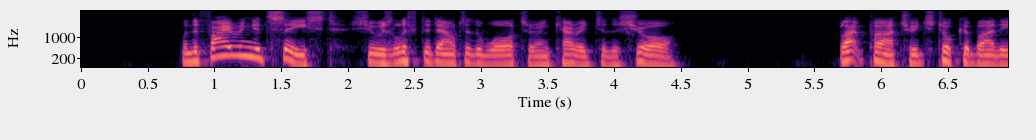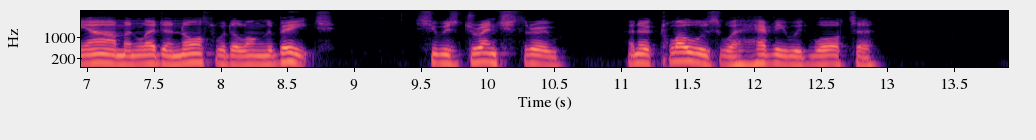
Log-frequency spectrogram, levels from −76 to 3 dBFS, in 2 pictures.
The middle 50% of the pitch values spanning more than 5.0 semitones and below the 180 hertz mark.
No: average, 3.2 semitones; low, 135 Hz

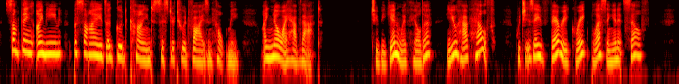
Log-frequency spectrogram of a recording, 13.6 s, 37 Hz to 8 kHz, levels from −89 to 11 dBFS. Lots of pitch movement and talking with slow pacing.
No: wide, 7.3 semitones; average, 155 wpm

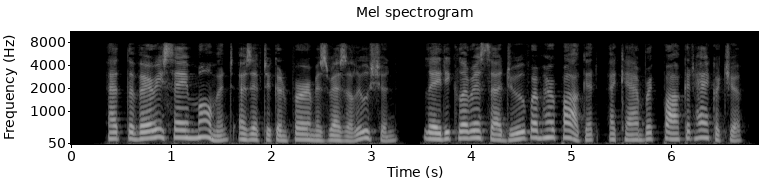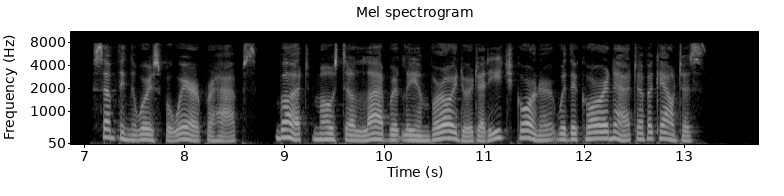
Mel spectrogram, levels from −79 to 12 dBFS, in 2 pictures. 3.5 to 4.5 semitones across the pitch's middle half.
No: average, 5.1 semitones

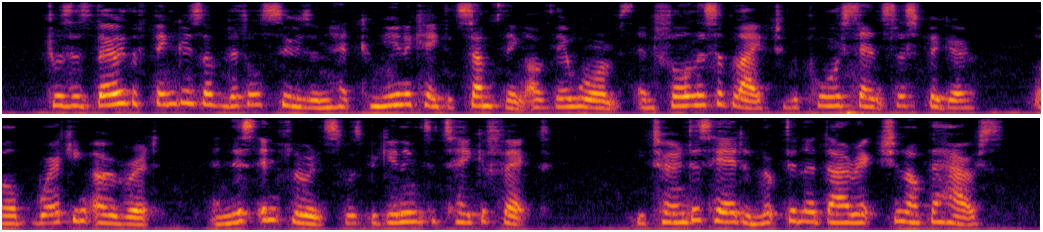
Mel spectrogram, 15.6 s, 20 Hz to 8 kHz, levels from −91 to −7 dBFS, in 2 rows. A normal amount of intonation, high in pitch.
Yes: average, 4.0 semitones; high, 235 Hz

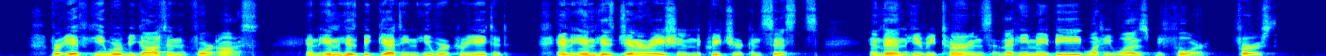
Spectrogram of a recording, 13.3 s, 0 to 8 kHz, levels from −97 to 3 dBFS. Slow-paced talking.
No: average, 155 wpm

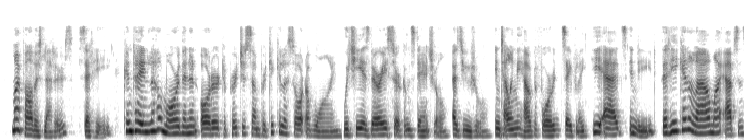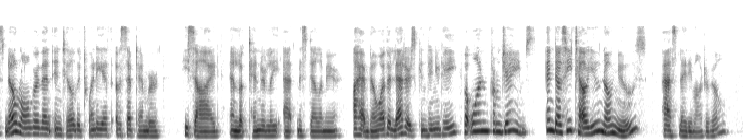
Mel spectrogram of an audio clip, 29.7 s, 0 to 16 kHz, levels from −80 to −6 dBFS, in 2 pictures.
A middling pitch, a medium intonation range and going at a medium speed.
No: medium, 150 Hz; wide, 7.3 semitones; average, 155 wpm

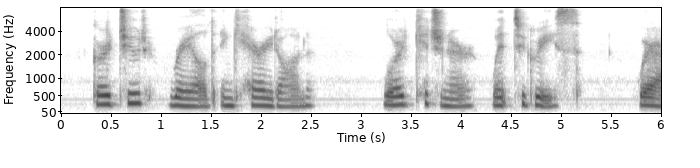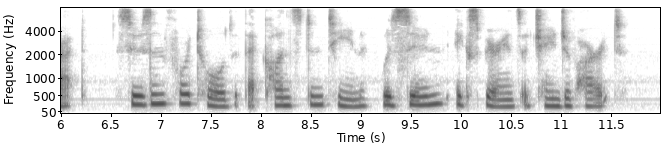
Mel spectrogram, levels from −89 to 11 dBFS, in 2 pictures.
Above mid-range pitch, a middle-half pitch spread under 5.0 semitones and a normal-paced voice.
No: high, 225 Hz; average, 3.0 semitones; slow, 110 wpm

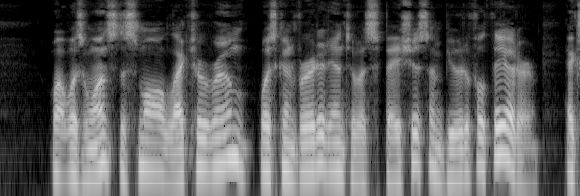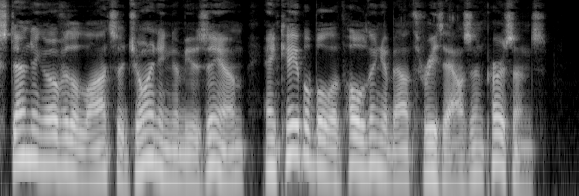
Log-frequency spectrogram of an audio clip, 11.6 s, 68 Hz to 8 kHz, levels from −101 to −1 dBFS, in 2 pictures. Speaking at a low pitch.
Yes: low, 125 Hz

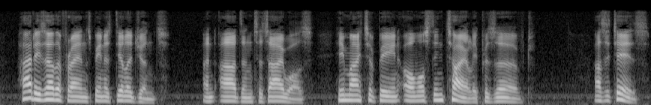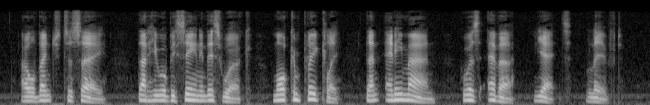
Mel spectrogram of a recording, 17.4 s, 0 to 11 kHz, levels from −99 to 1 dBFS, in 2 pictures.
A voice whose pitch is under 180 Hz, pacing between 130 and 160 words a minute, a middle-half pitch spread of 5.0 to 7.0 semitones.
No: medium, 140 Hz; average, 155 wpm; average, 4.6 semitones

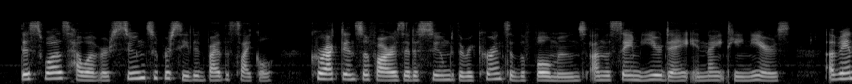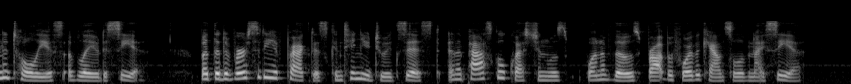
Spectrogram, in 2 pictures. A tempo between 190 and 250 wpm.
Yes: average, 195 wpm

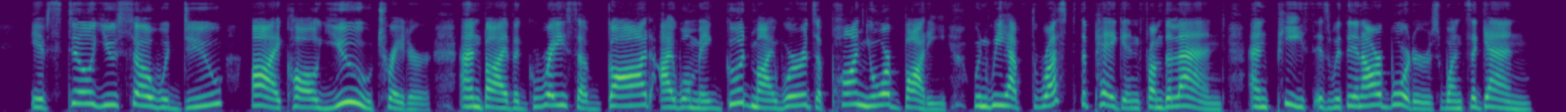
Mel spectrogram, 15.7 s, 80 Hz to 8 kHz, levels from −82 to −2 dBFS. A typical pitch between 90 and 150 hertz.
No: high, 225 Hz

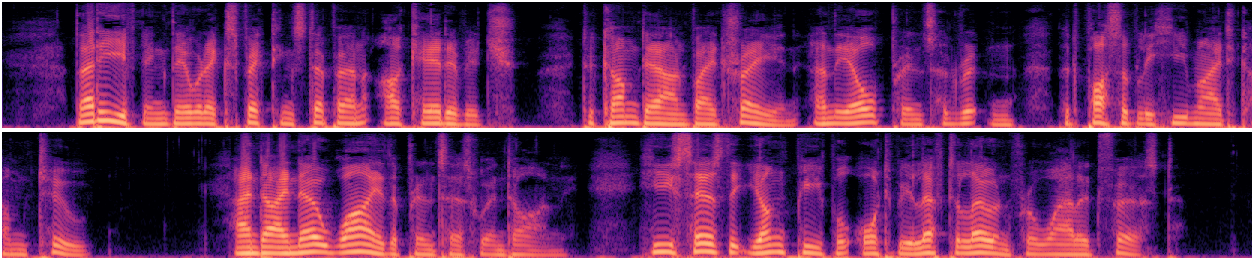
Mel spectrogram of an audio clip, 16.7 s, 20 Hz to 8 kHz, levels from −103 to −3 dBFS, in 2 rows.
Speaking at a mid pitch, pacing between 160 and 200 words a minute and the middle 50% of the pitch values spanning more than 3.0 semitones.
No: low, 130 Hz; average, 170 wpm; average, 4.3 semitones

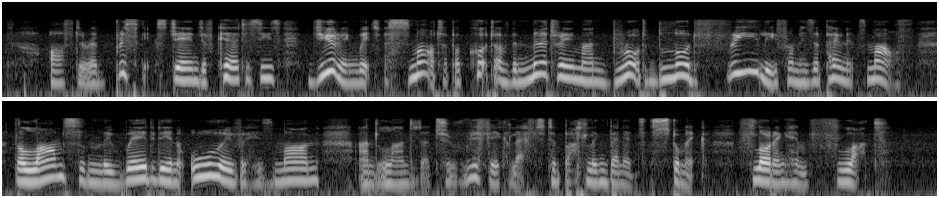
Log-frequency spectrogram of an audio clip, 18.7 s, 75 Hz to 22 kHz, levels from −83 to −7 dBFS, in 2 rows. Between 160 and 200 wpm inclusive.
No: average, 140 wpm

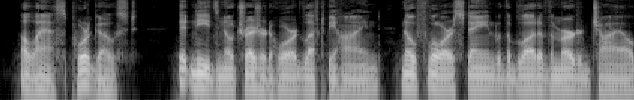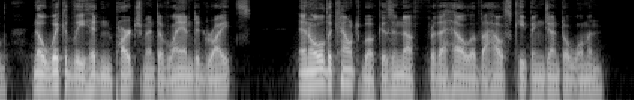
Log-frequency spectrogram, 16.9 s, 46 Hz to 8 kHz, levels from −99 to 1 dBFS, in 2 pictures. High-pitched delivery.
No: very low, 75 Hz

